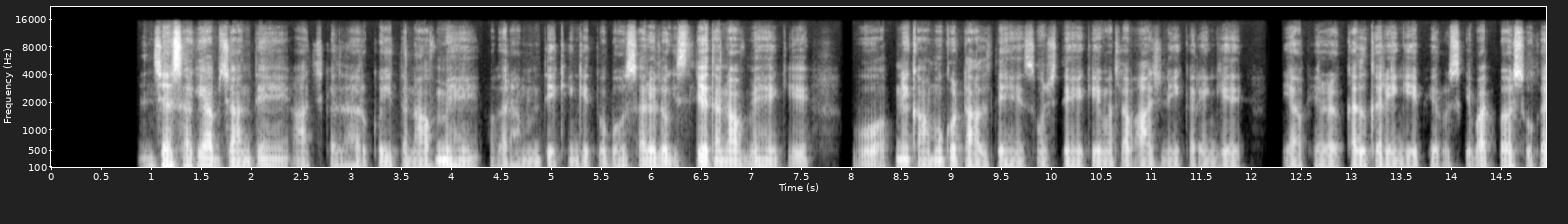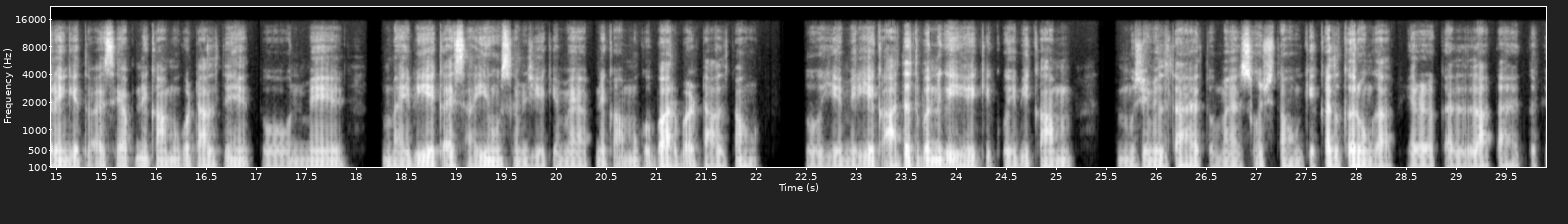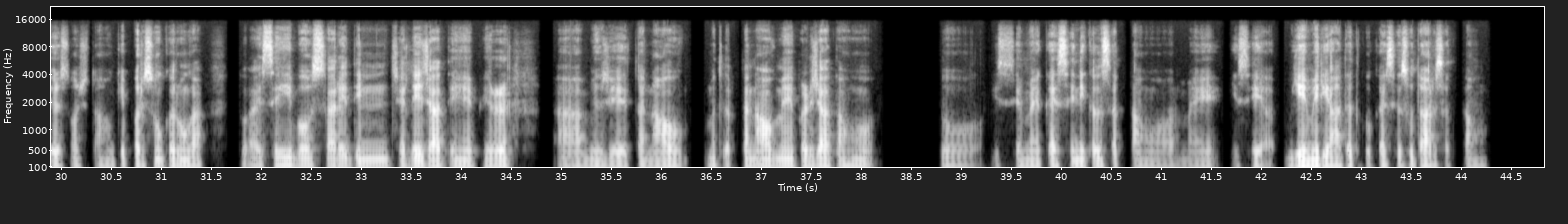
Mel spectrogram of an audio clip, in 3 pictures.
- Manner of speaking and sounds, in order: none
- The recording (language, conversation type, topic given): Hindi, advice, आप काम बार-बार क्यों टालते हैं और आखिरी मिनट में होने वाले तनाव से कैसे निपटते हैं?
